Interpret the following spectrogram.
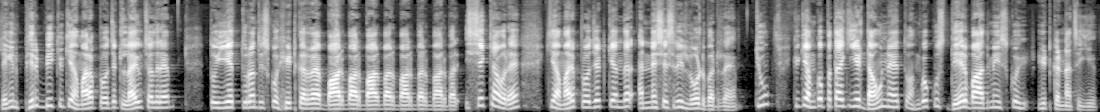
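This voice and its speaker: A programming tutor talks through a lesson casually, repeating points and frequently checking that listeners are keeping up. His voice is fairly high, expressive, and fairly bright, and he talks fast. The sound is dry and clean, like a studio.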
